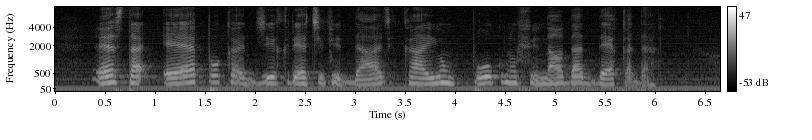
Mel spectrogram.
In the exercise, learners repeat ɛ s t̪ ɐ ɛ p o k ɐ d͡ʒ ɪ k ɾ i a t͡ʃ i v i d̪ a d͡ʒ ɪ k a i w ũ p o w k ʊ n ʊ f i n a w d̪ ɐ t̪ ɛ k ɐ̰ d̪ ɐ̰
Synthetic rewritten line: ɛ s t̪ ɐ ɛ p o k ɐ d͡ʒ ɪ k ɾ i a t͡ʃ i v i d̪ a d͡ʒ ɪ k a i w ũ p o w k ʊ n ʊ f i n a w d̪ ɐ d̪ ɛ k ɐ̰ d̪ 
